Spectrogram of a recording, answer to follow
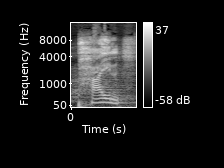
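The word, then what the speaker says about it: fine: यह लिखा गया आपका फाइन एफ आई एन ई फाइन ठीक है आगे देखिए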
